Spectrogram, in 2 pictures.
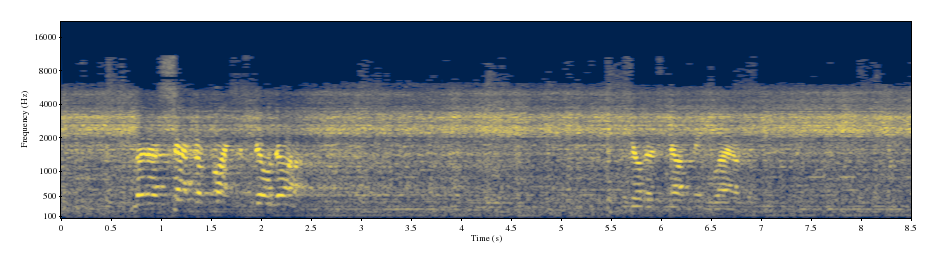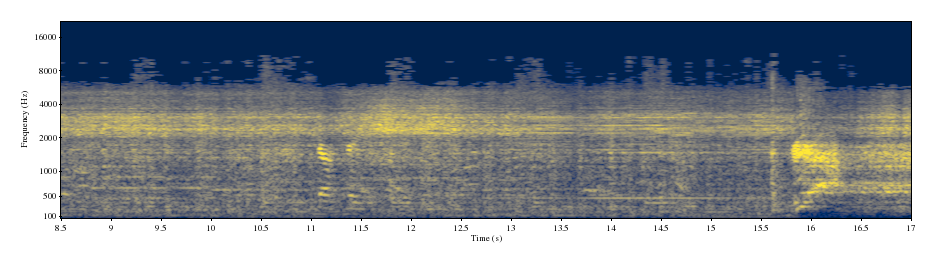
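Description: A rock band plays loud distorted electric guitars and drums.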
